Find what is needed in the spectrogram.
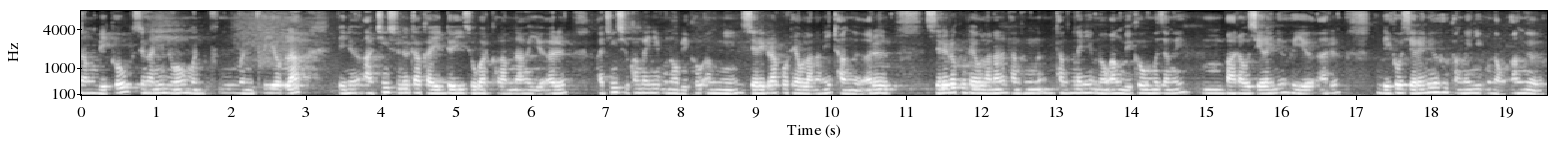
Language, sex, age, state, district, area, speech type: Bodo, male, 30-45, Assam, Chirang, rural, spontaneous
